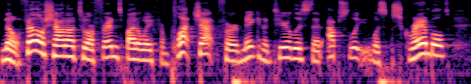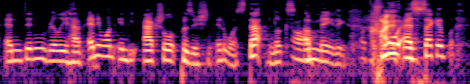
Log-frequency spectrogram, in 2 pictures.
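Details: Adult speaker, likely a woman; normal speech.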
